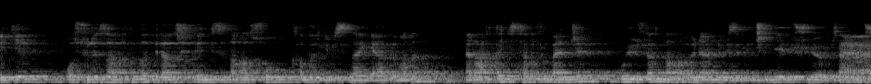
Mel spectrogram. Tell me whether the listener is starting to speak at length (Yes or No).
Yes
